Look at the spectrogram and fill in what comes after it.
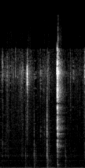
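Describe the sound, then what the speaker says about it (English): A spoon stirs vegan picadillo with tomato paste in a pan, giving a few quick scrapes and metallic clinks, including one sharp clatter, over a faint low hum. "Mix everything well."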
